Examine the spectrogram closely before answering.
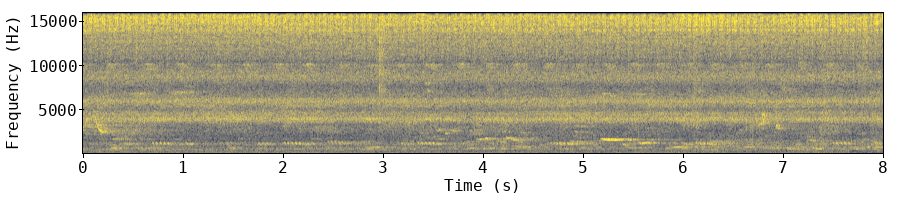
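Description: Faint pond-side ambience with birds calling in the distance: many short chirps at several pitches, scattered throughout, over a soft steady hiss.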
